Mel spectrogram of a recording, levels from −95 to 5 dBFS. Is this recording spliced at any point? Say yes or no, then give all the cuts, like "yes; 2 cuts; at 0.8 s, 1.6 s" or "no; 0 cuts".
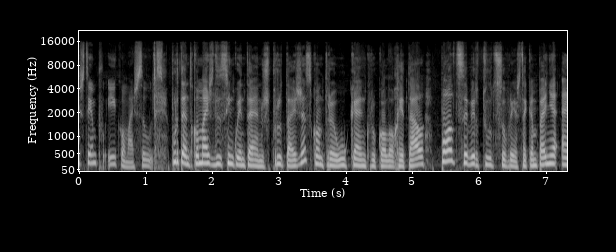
no; 0 cuts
